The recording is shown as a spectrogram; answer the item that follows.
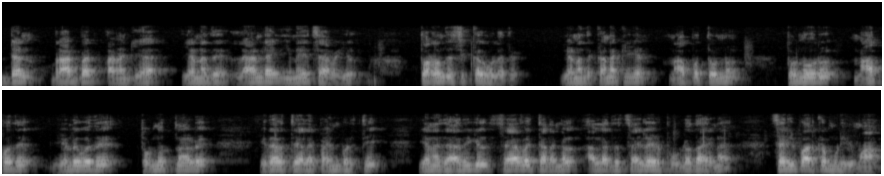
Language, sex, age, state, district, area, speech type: Tamil, male, 45-60, Tamil Nadu, Dharmapuri, rural, read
